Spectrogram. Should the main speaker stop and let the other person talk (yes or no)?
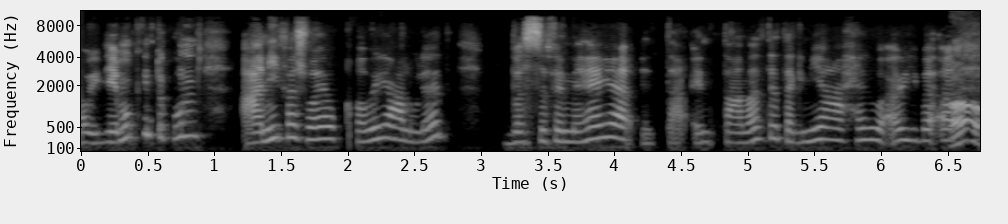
yes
